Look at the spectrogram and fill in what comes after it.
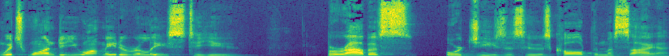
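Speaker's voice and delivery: ordinary delivery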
